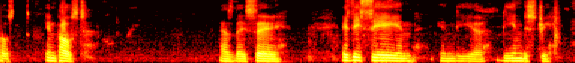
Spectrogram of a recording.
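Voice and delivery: low, laid-back, trying-to-be-cool tone. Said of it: "he's trying to be all cool".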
